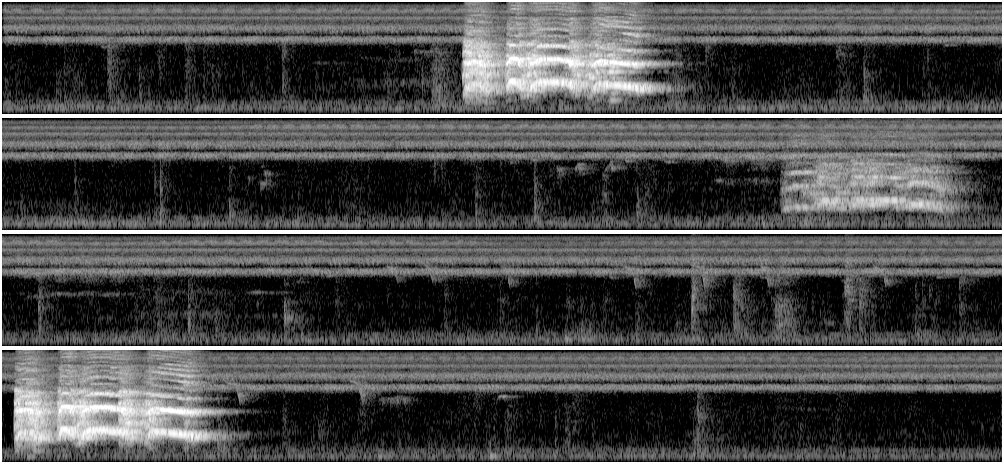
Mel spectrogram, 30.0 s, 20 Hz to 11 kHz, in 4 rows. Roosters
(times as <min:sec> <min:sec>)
0:02.6 0:05.2, 0:11.6 0:17.4, 0:22.6 0:24.6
